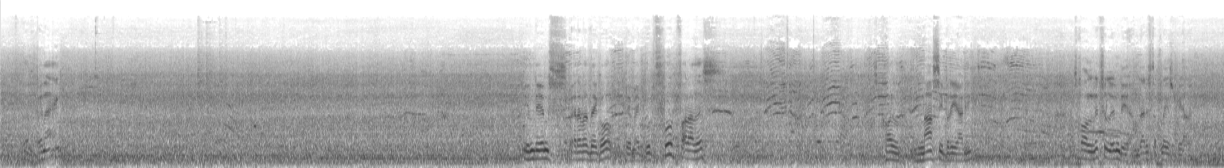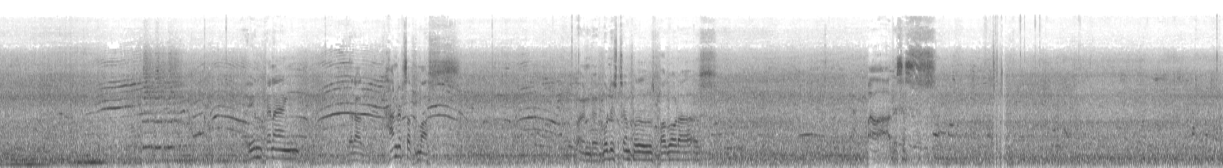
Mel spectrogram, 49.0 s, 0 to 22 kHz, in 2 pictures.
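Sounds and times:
bus engine humming: 0.0 - 48.9
road and wind noise: 0.0 - 48.9.

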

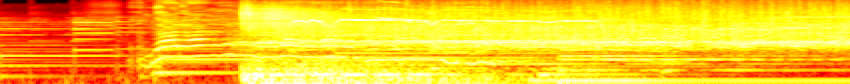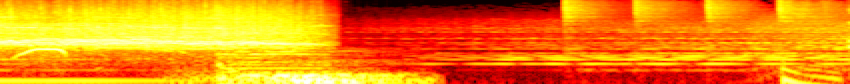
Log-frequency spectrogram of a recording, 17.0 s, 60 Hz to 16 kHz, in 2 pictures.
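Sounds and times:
audience cheering and applauding: 2.4 - 12.2.

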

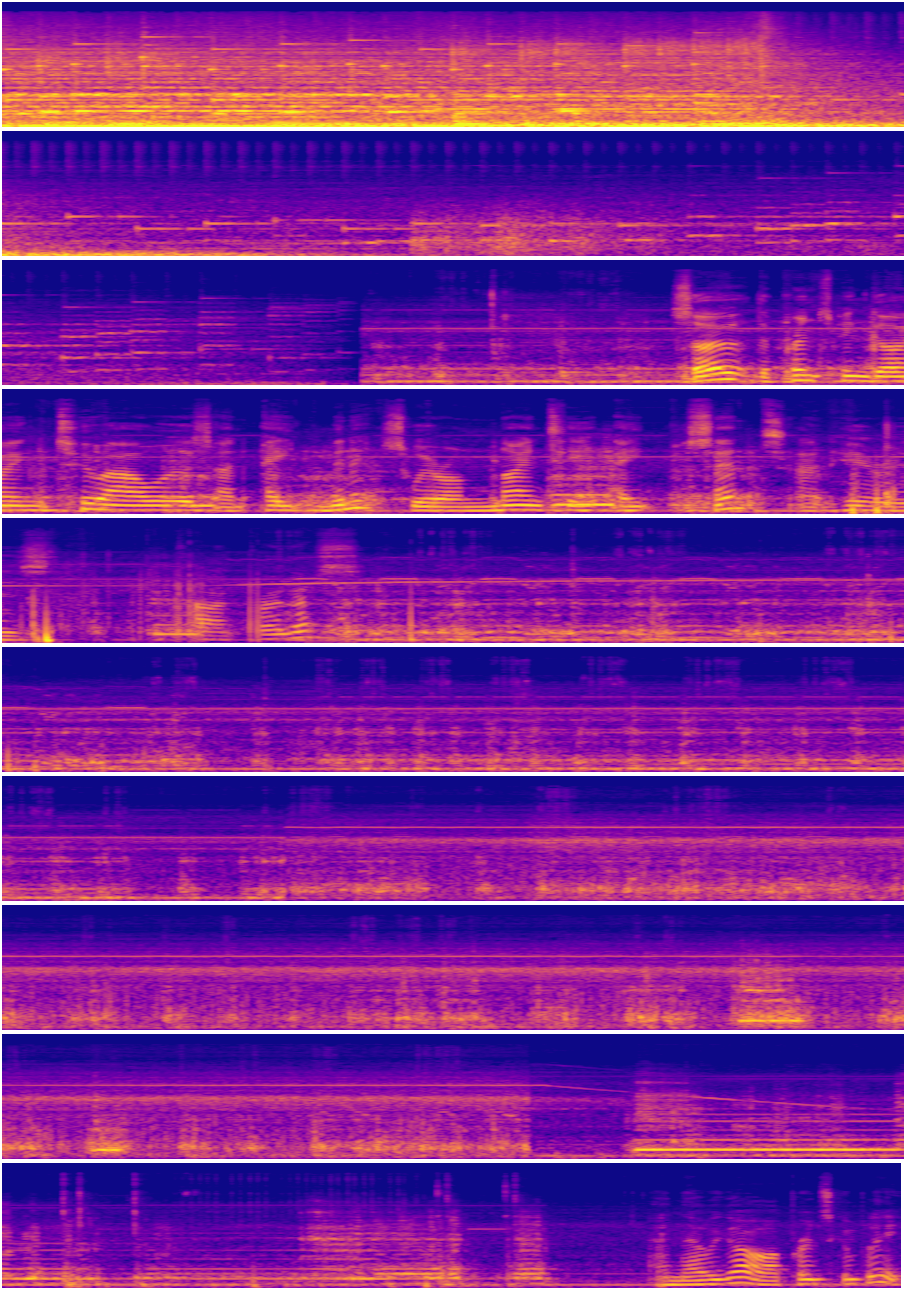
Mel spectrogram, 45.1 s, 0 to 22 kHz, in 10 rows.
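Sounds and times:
stepper motors whining: 0.0 - 45.0.

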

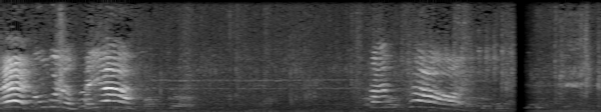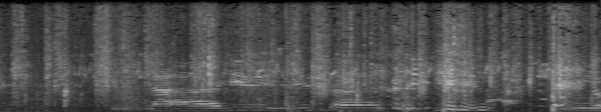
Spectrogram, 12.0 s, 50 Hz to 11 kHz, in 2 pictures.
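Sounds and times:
child shouting: 0.0 - 1.4.

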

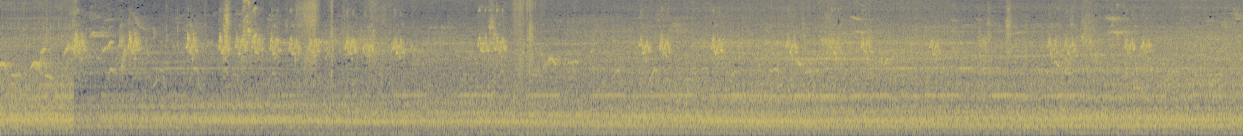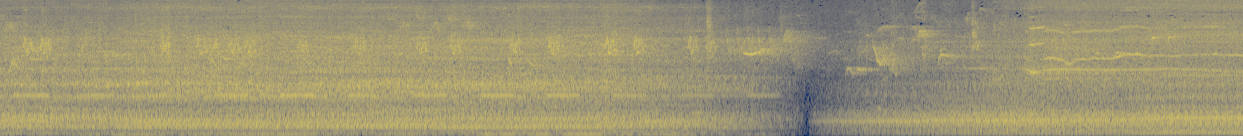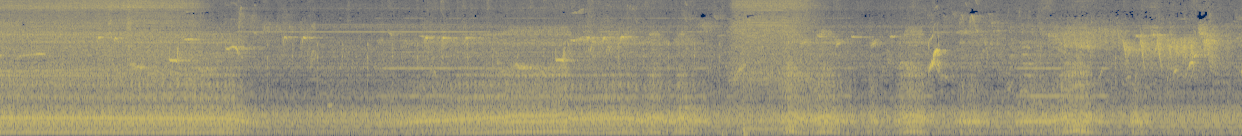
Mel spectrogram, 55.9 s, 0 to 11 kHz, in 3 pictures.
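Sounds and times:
small birds chirping: 0.0 - 55.9
toy truck motor whining hum: 33.1 - 41.4, 42.6 - 54.8.

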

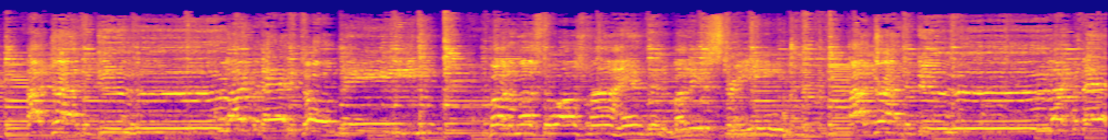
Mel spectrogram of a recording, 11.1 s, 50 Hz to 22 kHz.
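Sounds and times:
bluegrass band playing: 0.0 - 11.0.

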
